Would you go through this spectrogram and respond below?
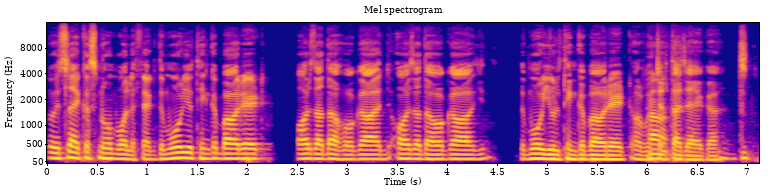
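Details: Adult man speaking; normal speech.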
